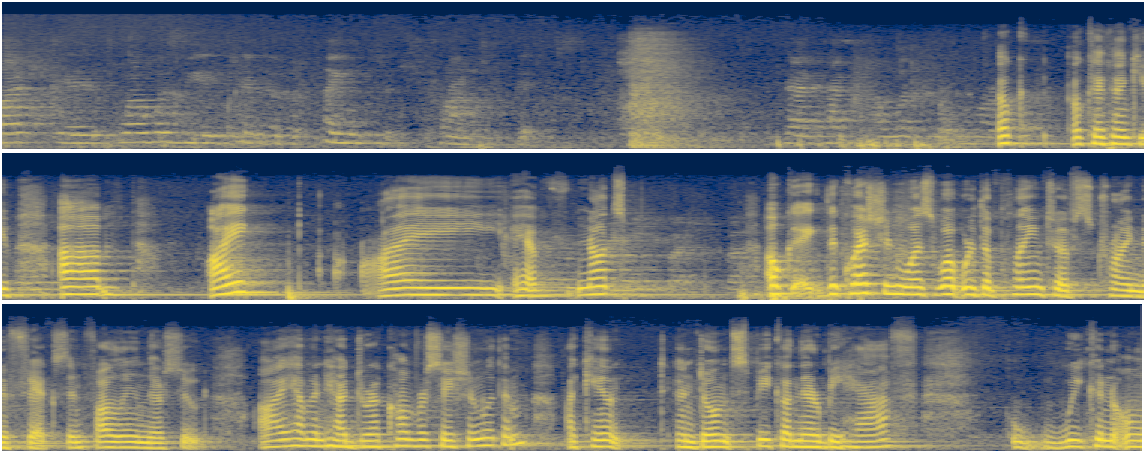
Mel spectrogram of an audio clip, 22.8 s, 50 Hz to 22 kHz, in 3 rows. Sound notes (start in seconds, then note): 4.1 door slams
